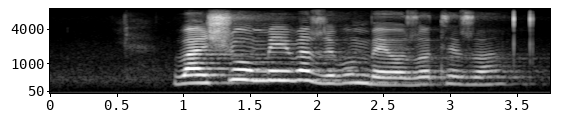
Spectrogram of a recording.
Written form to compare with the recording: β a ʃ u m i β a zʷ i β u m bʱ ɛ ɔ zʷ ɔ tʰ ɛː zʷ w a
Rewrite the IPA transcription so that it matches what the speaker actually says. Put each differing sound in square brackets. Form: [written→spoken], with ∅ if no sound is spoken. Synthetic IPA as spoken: β a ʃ u m i β a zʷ i β u m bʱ ɛ ɔ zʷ ɔ tʰ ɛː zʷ w a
